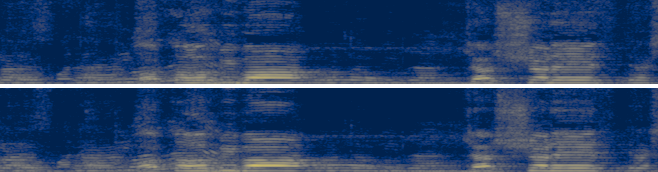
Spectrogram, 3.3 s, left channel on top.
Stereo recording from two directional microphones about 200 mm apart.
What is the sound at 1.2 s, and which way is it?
A man's voice, 10° left (ahead or behind).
